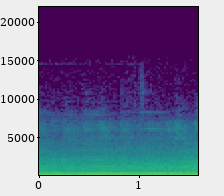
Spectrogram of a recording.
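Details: 2008 Toyota HiLux 2.7 that stopped while going around a roundabout: the starter spins the engine fast and even with no compression pulses. Cranks but won't run, with no compression; it is to be pulled apart to find the cause.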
